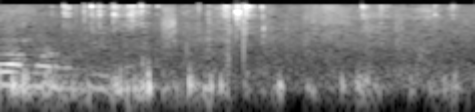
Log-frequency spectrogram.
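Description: A short bit of speech, then light clicks and jingly rustles of handling as a cord is pulled tight around a sheep's injured leg.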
